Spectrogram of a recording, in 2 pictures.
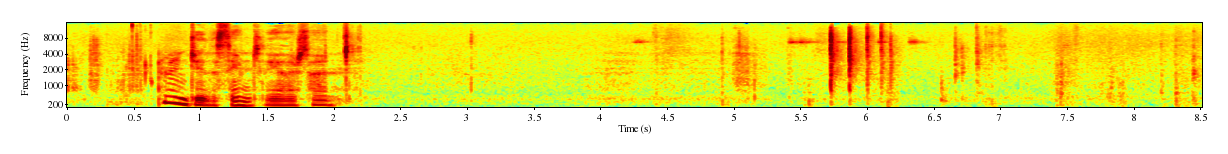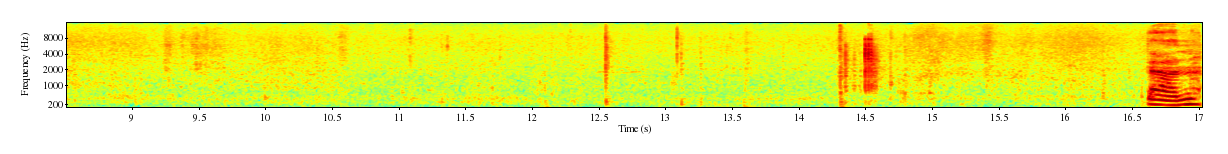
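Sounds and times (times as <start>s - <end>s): plastic pieces clicking: 5.7s - 7.0s.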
